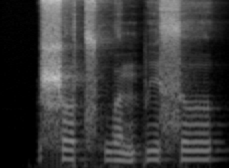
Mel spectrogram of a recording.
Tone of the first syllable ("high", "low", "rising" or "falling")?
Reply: high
